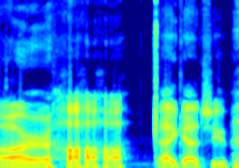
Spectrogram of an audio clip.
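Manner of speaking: acted smug, gloating laughing voice. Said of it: "And I was like".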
